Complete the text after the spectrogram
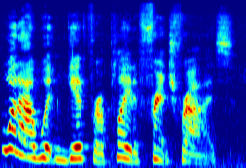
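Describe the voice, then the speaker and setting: A woman voicing a grumpy, hungry male giant who booms his complaints loudly. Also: sing-song, normal speed. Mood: grumbling.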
